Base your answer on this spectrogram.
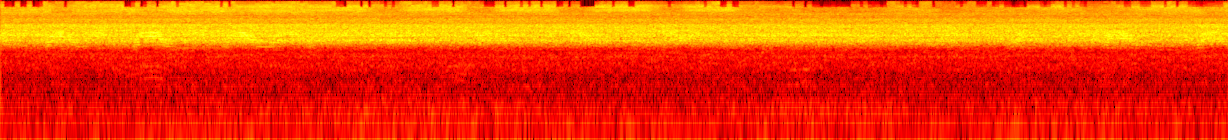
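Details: Cicadas singing together in a chorus: continuous shrill buzz at high pitch with a faint pulsing texture, steady in loudness from start to finish.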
